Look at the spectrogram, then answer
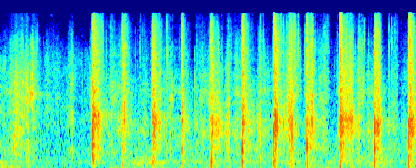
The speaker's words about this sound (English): And here's the sound on its own. It is just a guy sticking a cell phone case in some rocks that he's holding in a rag in his hand.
